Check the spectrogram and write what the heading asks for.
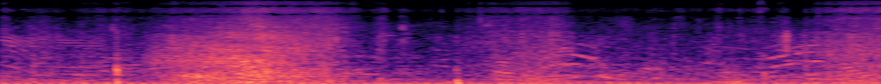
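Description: Boxes of fish in foam and cardboard cartons being set down and shifted on concrete, with a noisy swell of handling sound lasting about a second and a couple of sharp knocks, over a low steady hum and background voices.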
